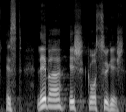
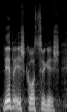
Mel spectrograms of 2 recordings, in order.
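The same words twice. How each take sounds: First: Slow, weighty question to the church; slow searching question. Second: Said in the usual way. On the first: Shown as a demonstration. Preacher asking the congregation the last question slowly. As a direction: let each word land slowly. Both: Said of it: "Und die letzte Frage".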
